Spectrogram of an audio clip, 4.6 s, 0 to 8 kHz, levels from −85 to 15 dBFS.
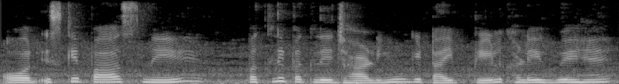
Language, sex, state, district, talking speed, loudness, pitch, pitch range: Hindi, female, Uttar Pradesh, Lalitpur, 170 wpm, -15 LUFS, 225 Hz, 210-240 Hz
